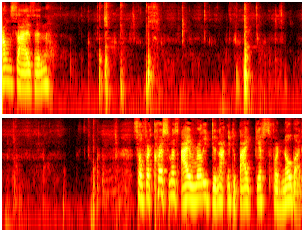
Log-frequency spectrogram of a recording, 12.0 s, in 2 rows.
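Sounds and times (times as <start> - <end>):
chewing and mouth noises: 1.2 - 8.4.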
